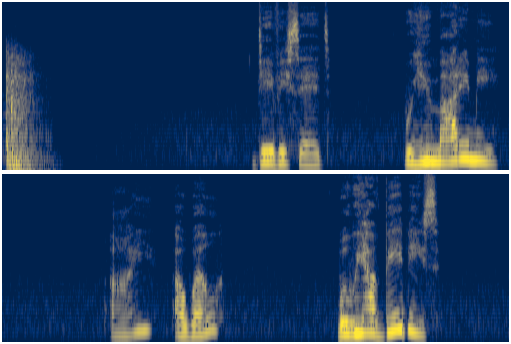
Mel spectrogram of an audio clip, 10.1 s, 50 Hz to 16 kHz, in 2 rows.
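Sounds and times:
heavy door slammed shut by a doorman: 0.0 - 0.6
speech: 2.5 - 3.4, 4.0 - 5.0, 6.1 - 7.4, 8.4 - 9.5.

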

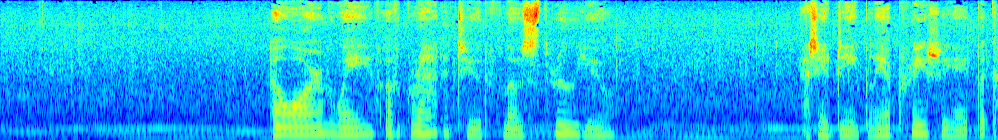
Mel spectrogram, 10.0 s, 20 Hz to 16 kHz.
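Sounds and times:
low constant hum: 0.0 - 9.9
steady rain falling: 0.0 - 9.9
speech: 2.7 - 6.2, 8.1 - 9.9.

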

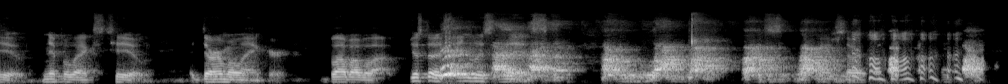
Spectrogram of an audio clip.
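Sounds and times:
speech: 0.0 - 9.9
blind and deaf dog barking short high yappy barks: 4.4 - 8.6, 9.6 - 9.9
laughter: 8.2 - 9.8.

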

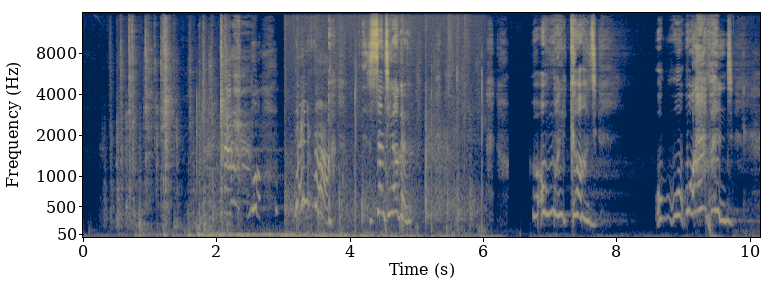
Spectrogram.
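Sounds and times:
door rattling and clunking as it is unlocked: 0.2 - 2.4
speech: 3.6 - 5.4, 6.8 - 7.9, 8.6 - 9.9.

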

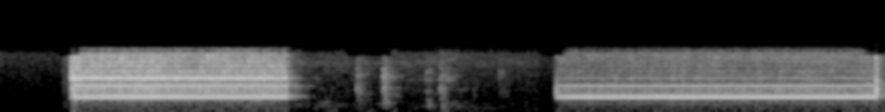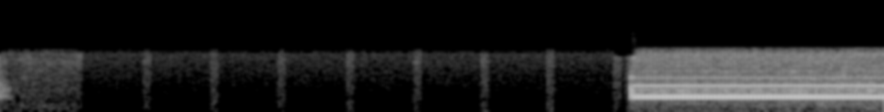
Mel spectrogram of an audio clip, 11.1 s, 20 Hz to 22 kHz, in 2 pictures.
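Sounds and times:
telephone ringing in long steady electronic tones: 0.4 - 1.9, 3.5 - 5.6, 9.4 - 11.0.

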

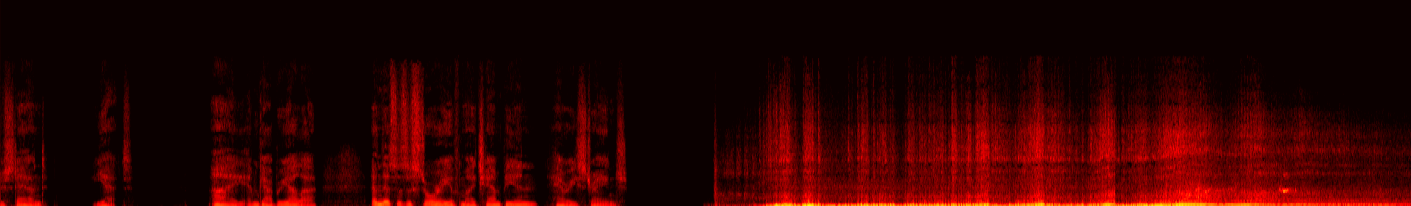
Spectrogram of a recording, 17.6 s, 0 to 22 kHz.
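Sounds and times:
speech: 0.0 - 1.7, 2.6 - 7.9
old F-Coupe accelerating hard: 9.0 - 17.6.

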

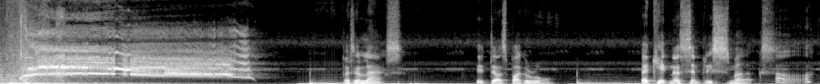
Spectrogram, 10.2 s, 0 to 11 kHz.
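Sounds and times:
woman's ear-piercing scream: 0.2 - 3.5
speech: 4.3 - 5.1, 6.0 - 7.0, 8.0 - 10.2.

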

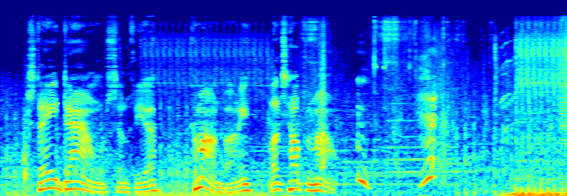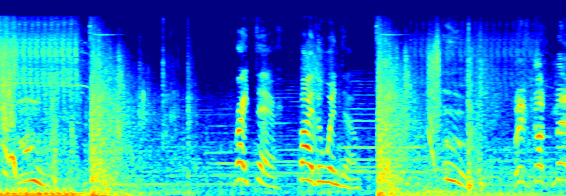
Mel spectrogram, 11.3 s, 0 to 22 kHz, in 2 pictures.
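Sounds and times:
speech: 0.3 - 4.6, 5.8 - 6.8, 8.0 - 11.3
gunfire exchange in a shootout at a house: 1.4 - 3.1, 5.1 - 7.0, 9.4 - 11.3.

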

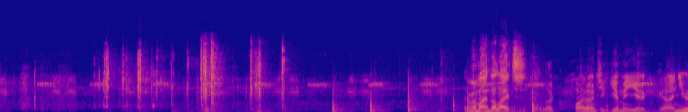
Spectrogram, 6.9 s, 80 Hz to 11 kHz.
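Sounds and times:
keys jingling and scraping in a lock: 1.0 - 2.9
speech: 4.7 - 6.8.

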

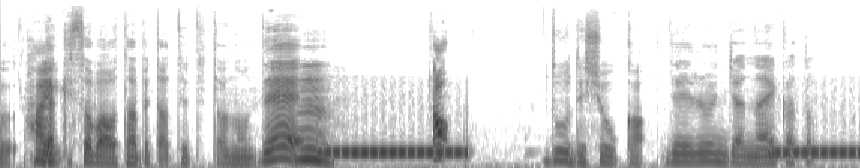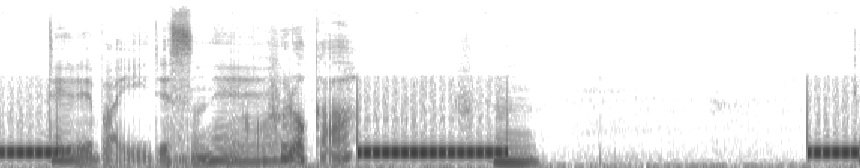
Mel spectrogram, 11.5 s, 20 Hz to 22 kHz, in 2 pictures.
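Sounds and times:
speech: 0.0 - 2.4, 3.6 - 8.2, 9.0 - 9.4
telephone ringback tone while calling a mobile: 2.2 - 3.1, 5.2 - 6.2, 8.1 - 9.2, 11.1 - 11.4.

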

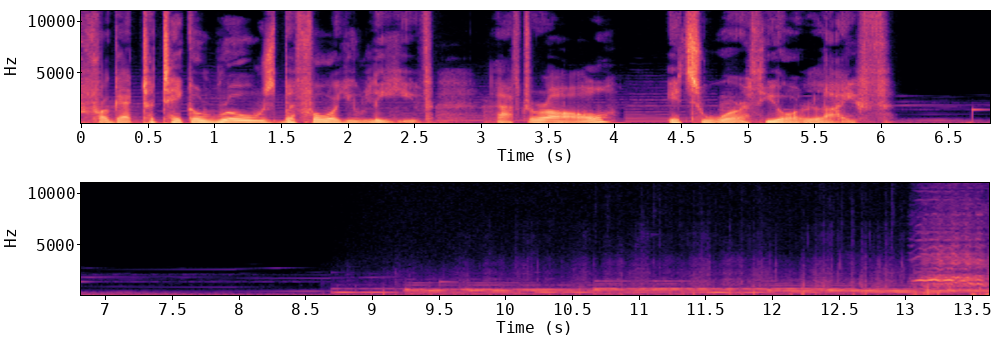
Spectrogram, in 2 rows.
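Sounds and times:
speech: 0.1 - 6.1
horse hooves clip-clopping: 9.0 - 13.6
riderless horse whinnying and neighing: 13.0 - 13.6.

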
